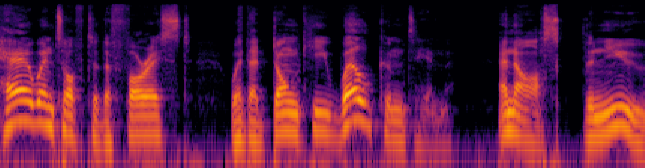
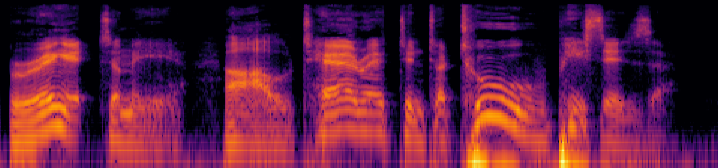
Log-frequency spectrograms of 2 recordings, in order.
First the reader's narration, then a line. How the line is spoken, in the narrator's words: growled the lion fiercely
